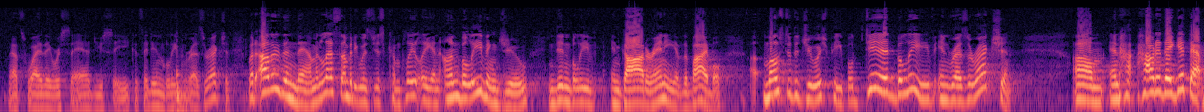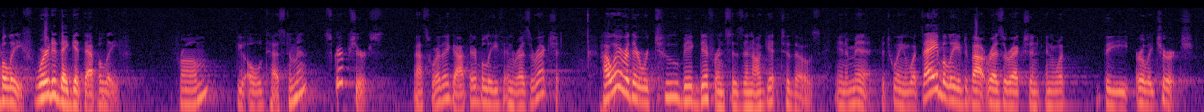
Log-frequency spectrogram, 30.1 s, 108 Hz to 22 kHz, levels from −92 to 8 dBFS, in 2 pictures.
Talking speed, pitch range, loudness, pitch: 195 wpm, 145-215 Hz, -17 LUFS, 170 Hz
